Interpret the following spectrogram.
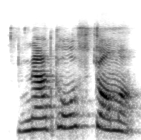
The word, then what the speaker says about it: gnathostoma: And then is gnathostoma. यहाँ पे anatha है and gnathostoma. The G is silent while pronunciation.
